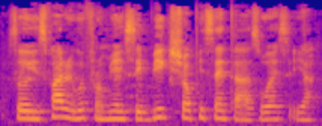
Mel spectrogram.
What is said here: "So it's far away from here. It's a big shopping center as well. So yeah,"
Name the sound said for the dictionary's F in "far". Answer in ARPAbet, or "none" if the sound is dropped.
P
